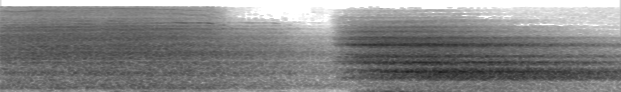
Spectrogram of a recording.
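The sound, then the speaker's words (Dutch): A person demonstrates deep breathing as an exercise: two long, deep breaths, a slow airy inhale that tapers off, a brief pause, then a stronger, rushing exhale. No talking. “Ademhaling is heel belangrijk om orgasisten te worden, om je libido te, te activeren. Ademen, diep ademen.”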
